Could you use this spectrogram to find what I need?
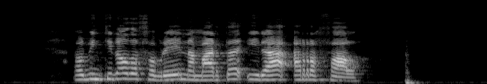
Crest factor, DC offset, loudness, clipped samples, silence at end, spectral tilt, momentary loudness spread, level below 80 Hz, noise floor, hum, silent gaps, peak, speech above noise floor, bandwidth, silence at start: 20 dB; under 0.1%; -20 LUFS; under 0.1%; 0.75 s; -4.5 dB/octave; 22 LU; -48 dBFS; -70 dBFS; none; none; -4 dBFS; 50 dB; 11 kHz; 0.75 s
